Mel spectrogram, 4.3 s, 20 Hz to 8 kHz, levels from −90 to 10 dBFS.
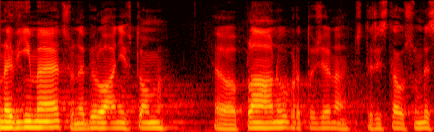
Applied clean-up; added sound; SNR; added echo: none; none; none; none.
